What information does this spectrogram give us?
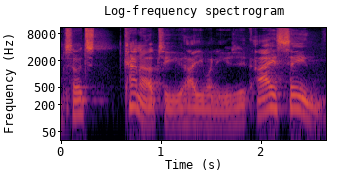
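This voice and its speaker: A man's voice: low voice, sing-song, fast talker, bright, forceful tone. A man streaming and talking casually, a bit nasal from allergies, rambling with many fillers while he reads through notes. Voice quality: slightly nasal. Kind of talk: casual livestream commentary, reading from a page.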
